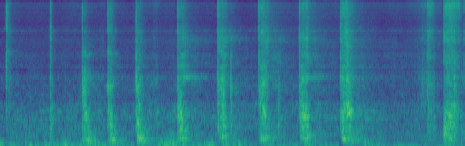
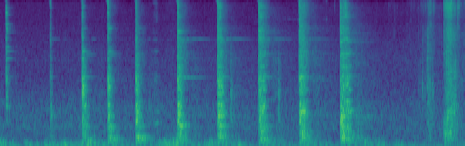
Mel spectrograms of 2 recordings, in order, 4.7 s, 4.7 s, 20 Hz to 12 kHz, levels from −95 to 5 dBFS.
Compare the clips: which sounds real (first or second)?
second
